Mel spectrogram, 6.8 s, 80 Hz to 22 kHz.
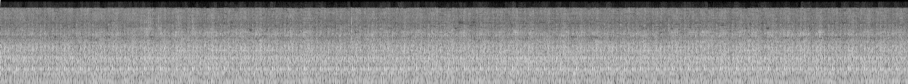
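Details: Boat engine bought for a 1967 Mustang fastback budget build: fairly steady knock, roughly three a second, over the running engine; deep internal knocking, owner thinks it's junk.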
